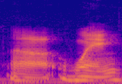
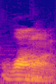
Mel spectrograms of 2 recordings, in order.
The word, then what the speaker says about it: Wong: Wang, is that how you say it? Dr. Wang? It's okay. I butchered it. Sorry. Is it Wang? Wong.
